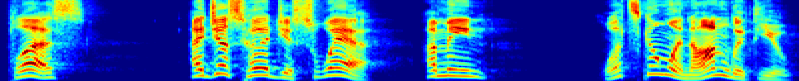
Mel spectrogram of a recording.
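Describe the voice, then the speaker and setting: A man's voice: high-pitched, sing-song, slow pace, a bit bright, voice pushed up, exaggerated voice. A man playing a stern pastor father. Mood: scolding. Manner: scolding, raised and earnest. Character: middle-aged pastor father, stern then pleading.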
